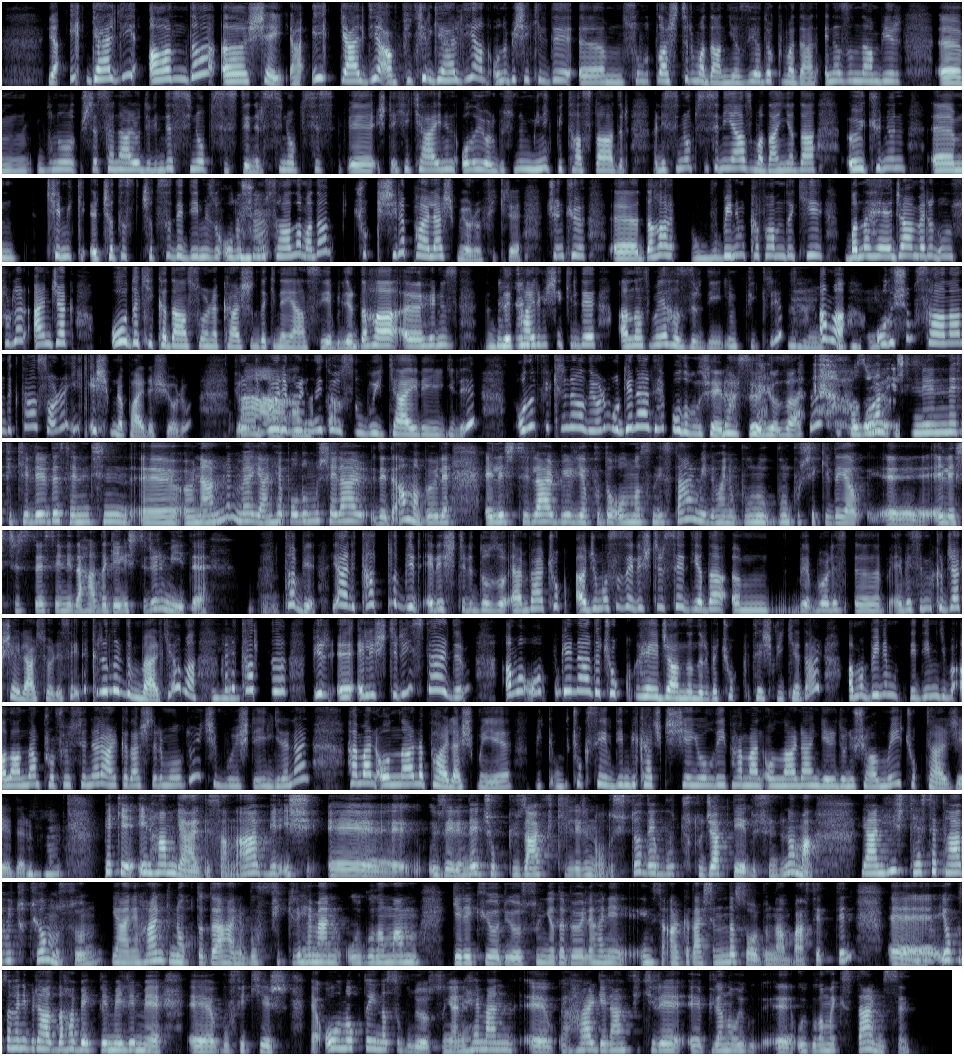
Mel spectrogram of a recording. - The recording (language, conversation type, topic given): Turkish, podcast, Anlık ilham ile planlı çalışma arasında nasıl gidip gelirsin?
- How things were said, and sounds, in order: other background noise; tapping; chuckle; "eleştirel" said as "eleştiriler"; other noise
